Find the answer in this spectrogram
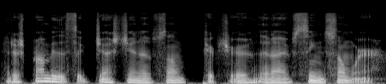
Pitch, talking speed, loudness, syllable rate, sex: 95 Hz, 200 wpm, -18 LUFS, 6.2 syllables/s, male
